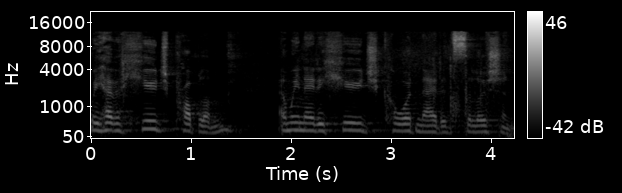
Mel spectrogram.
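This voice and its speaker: Using an Australian accent, a woman speaks at a moderate pace with a fairly low pitch and ordinary pitch variation. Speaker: politician. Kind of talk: parliamentary speech. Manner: formal.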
